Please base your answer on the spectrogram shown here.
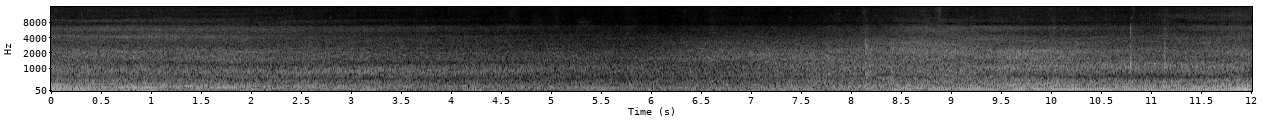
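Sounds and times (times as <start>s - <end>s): steady traffic noise: 0.0s - 12.0s.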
